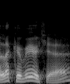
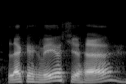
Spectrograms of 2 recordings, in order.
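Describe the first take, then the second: First: It sounds sincere and pleased. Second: It sounds annoyed and exasperated. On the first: The weather really is nice. "you can like genuinely say" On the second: The weather is awful and annoying. "In a frustrated tone of voice"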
